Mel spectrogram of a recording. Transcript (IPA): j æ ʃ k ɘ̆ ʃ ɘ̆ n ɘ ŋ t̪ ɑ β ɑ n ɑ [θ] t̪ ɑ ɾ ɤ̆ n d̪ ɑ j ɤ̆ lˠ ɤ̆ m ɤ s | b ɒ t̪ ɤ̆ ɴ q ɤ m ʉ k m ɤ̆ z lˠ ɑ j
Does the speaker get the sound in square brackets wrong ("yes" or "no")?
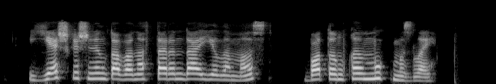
no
